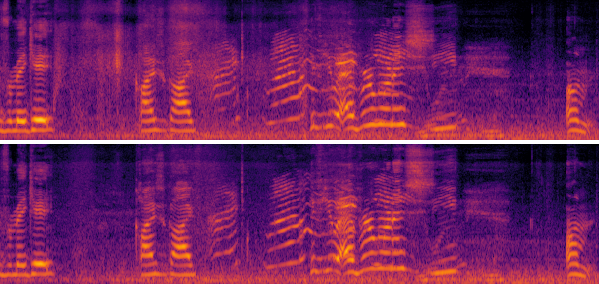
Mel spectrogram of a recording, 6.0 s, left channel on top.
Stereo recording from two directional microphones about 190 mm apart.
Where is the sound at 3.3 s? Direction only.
5° right (ahead or behind).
